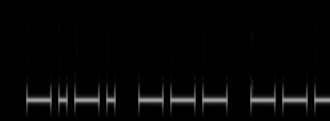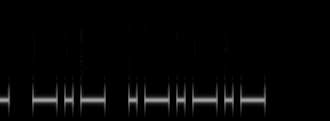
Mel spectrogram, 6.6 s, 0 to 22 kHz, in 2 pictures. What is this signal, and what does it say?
Morse code, heard as a keyed tone, about 15 wpm, 700 Hz. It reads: COOK.
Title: Sentences from Top 1000 Words - Review Part 4 - 15wpm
